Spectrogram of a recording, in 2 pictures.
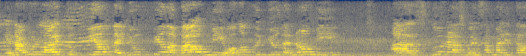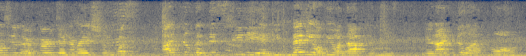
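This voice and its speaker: A woman's voice: high-pitched, steady tone, normal speed. A middle-aged or older woman from El Salvador who grew up in New York, giving an impassioned, emphatic live campaign speech. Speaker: candidate for re-election in a local party. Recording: roomy, far-off microphone, background noise.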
